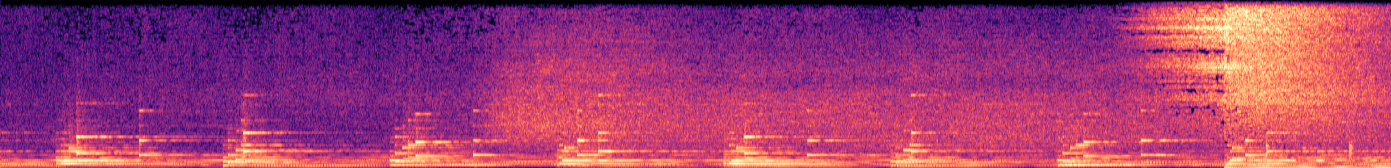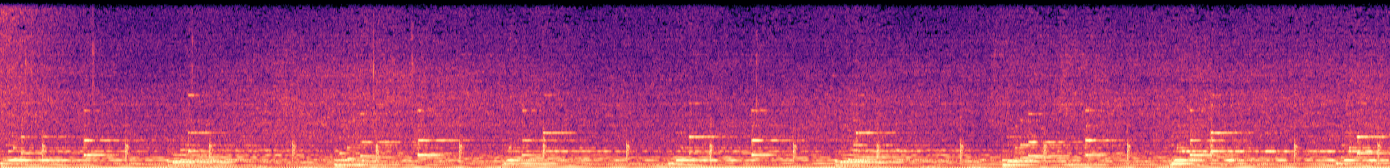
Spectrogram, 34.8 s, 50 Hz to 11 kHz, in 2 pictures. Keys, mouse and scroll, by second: 1.0 click, 1.4-4.4 middle drag, 5.0-7.2 middle drag, 8.2 middle click, 8.9-11.3 middle drag, 13.7 click, 14.3 middle click, 15.8-23.1 drag, 21.0 Left, 23.6-25.3 middle drag, 25.9 middle click, 30.3 right click, 31.2 middle click, 33.2-34.7 drag.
